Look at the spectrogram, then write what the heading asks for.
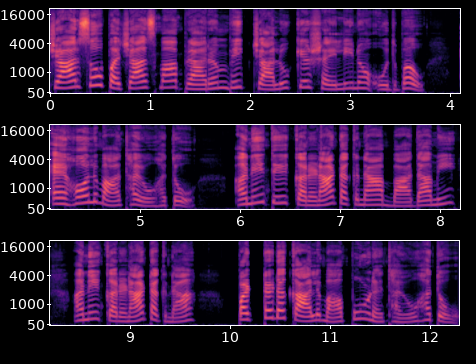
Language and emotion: Gujarati, neutral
